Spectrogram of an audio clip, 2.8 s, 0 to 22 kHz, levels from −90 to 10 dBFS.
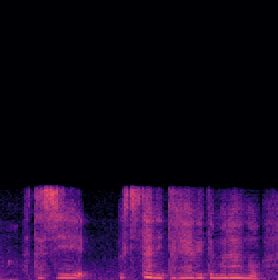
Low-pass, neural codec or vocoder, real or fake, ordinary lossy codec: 7.2 kHz; none; real; none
